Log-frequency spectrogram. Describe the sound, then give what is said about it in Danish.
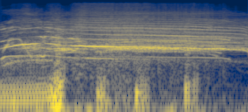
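A large group of children yell together at full volume after a count of three, a loud sustained chorus of high voices shouting "Julemand" (Santa Claus) in unison for a couple of seconds. “Så tæller jeg til tre, og så råber I alle sammen alt, hvad I kan.”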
